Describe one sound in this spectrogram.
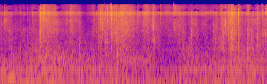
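Cardboard scrapes against plastic as a box slides out of a bag.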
